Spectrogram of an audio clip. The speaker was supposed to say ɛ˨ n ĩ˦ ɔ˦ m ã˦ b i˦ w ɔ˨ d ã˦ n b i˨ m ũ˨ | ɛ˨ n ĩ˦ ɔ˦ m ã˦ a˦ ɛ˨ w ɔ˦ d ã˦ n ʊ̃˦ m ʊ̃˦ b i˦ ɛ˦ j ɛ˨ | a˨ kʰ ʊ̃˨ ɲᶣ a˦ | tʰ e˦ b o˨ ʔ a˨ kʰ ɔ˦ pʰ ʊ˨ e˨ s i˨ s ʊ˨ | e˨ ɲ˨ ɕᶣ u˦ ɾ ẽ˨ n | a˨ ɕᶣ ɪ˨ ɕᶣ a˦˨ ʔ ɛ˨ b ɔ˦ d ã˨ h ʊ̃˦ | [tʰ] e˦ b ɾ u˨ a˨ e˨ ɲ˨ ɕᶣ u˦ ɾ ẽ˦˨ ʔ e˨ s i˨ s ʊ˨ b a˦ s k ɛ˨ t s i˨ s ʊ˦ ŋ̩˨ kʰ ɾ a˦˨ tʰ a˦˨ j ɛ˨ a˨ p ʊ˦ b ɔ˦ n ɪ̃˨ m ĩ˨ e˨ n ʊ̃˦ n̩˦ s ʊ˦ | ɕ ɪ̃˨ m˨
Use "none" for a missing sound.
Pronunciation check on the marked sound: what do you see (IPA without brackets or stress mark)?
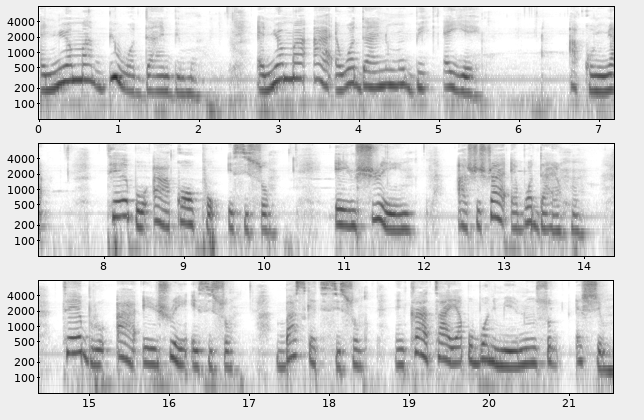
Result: tʰ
